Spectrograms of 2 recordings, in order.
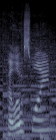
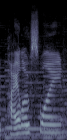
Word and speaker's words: Piloswine: in the anime, but I used to think it was Piloswine. I didn't find out until like several years later that it was actually Piloswine, from the word Pylos, which is another word for hairy.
